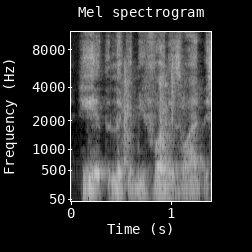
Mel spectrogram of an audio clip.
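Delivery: breathless whispered words; imitating the ex-wife out of breath on the phone; winded. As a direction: gasp it out like after a two-mile run. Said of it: "out of breath".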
